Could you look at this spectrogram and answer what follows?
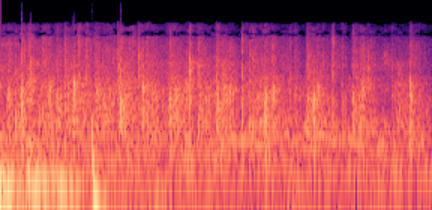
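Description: Guests at a Rwandan wedding clap and applaud in a dense, lively burst, the patter close and continuous with a few louder individual claps over a crowd murmur.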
